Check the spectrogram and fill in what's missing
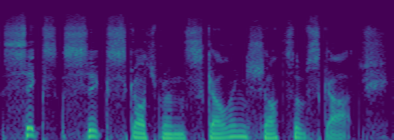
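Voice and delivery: slow, careful tongue twister. Shown as a demonstration. Trying a tongue twister for friends, slow and careful. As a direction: pick through each word slowly. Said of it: "Now say it with a German accent".

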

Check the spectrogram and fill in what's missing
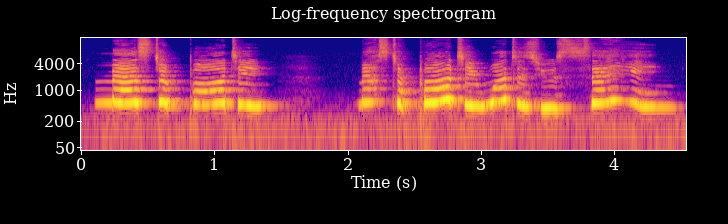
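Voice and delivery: very high, loud wail in a small creature's voice. A narrator's reading. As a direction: wail it out in horror at your master. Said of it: "wailed Blinky".

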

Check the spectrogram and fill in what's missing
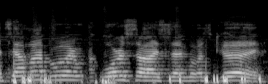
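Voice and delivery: normal talking voice

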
